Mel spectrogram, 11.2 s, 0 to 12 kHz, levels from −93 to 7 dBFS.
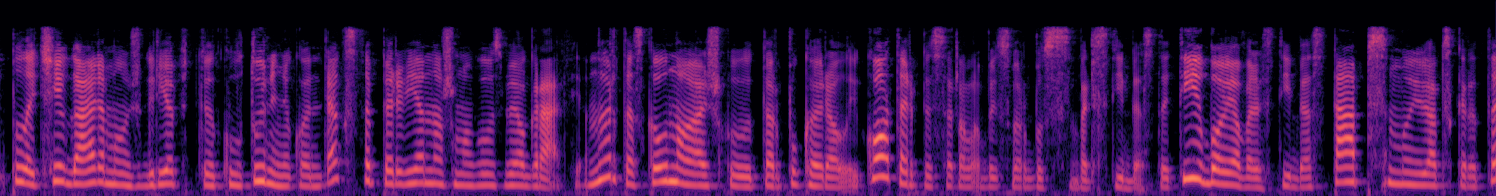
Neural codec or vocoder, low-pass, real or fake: codec, 16 kHz, 8 kbps, FreqCodec, larger model; 7.2 kHz; fake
